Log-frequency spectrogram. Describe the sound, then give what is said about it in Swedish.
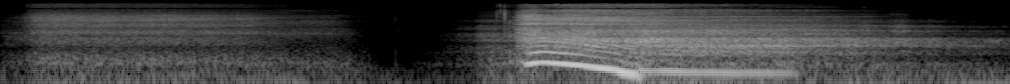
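A person takes one deep breath. A long, airy inhale is followed by a brief silence, then a louder, drawn-out exhale that starts with a short voiced sigh dropping in pitch and slowly trails away. “Vi tar tre djupa andetag.”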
